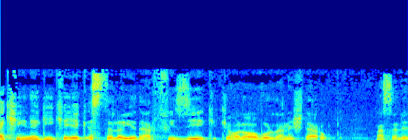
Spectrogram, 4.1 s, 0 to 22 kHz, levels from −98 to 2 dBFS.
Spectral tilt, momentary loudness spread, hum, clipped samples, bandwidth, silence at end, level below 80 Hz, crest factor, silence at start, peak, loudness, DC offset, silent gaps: -4.5 dB/octave; 8 LU; none; under 0.1%; 11.5 kHz; 0 s; -68 dBFS; 18 dB; 0 s; -14 dBFS; -32 LUFS; under 0.1%; none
